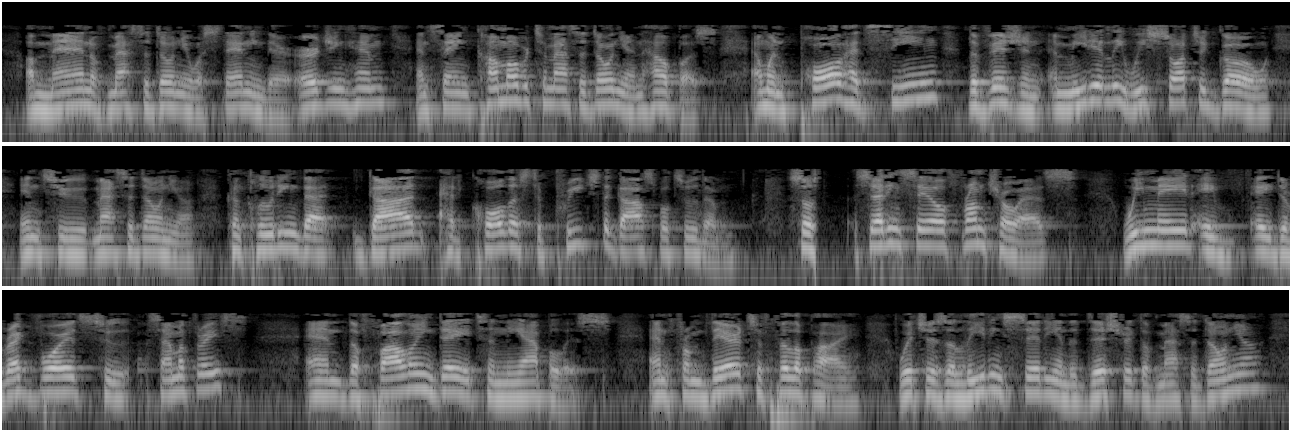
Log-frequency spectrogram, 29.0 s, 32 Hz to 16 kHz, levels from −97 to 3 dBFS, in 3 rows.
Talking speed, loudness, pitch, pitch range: 160 wpm, -33 LUFS, 150 Hz, 135-170 Hz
